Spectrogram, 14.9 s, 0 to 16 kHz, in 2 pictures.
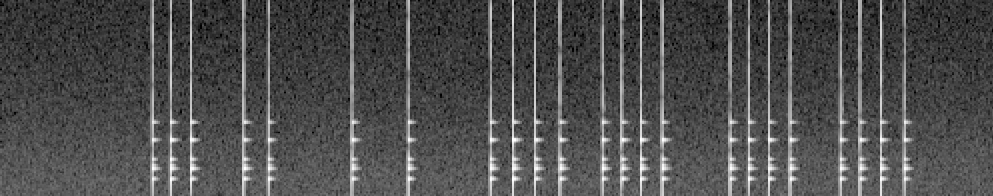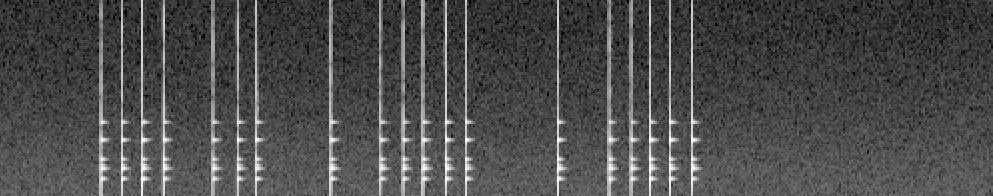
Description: Tap code, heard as taps on glass, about 6 knocks a second. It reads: MATT SEE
